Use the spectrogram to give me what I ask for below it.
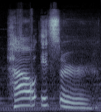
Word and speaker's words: howitzer: Howitzer. Oh, Howitzer. Is that how you pronounce it?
